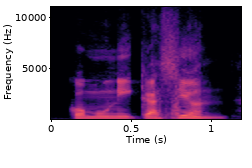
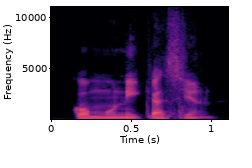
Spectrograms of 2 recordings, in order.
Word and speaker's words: comunicación: Comunicación tiene 5 sílabas. Si yo cuento de derecha a izquierda, sion va a ser la primera sílaba, ka va a ser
